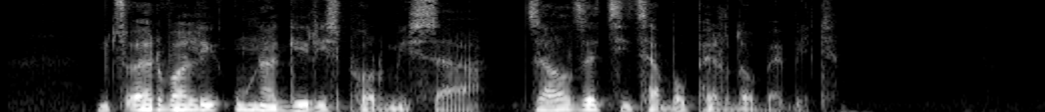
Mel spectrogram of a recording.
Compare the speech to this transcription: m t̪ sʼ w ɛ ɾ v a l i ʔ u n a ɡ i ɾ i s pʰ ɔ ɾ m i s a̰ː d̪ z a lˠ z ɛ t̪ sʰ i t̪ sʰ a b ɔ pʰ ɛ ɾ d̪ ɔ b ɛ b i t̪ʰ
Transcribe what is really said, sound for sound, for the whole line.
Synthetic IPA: m t̪ sʼ w ɛ ɾ v a l i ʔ u n a ɡ i ɾ i s pʰ ɔ ɾ m i s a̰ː d̪ z a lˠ z ɛ t̪ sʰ i t̪ sʰ a b ɔ pʰ ɛ ɾ d̪ ɔ b ɛ b i t̪ʰ

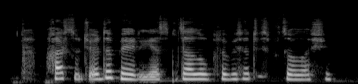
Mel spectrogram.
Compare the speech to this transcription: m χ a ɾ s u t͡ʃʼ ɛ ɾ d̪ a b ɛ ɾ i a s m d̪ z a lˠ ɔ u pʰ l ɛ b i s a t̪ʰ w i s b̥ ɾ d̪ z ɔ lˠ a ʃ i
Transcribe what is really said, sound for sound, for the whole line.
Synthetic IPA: m χ a ɾ s u t͡ʃʼ ɛ ɾ d̪ a b ɛ ɾ i a s m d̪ z a lˠ ɔ u pʰ l ɛ b i s a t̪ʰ w i s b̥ ɾ d̪ z ɔ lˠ a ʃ i

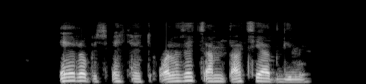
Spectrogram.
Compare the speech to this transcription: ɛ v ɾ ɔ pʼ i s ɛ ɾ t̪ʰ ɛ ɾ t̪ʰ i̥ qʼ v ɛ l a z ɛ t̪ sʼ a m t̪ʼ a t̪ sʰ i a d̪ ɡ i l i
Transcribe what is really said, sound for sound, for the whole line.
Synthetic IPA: ɛ v ɾ ɔ pʼ i s ɛ ɾ t̪ʰ ɛ ɾ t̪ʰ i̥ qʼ w ɛ l a z ɛ t̪ sʼ a m t̪ʼ a t̪ sʰ i a d̪ ɡ i l i

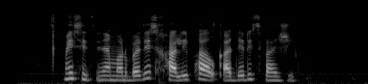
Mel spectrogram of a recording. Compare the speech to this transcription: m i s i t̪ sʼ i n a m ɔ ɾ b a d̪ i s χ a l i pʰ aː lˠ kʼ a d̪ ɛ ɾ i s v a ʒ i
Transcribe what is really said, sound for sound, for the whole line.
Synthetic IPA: m i s i t̪ sʼ i n a m ɔ ɾ b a d̪ i s χ a l i pʰ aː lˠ kʼ a d̪ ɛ ɾ i s v a ʒ i

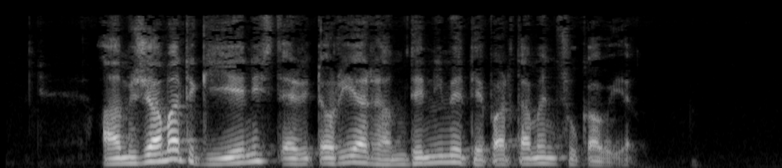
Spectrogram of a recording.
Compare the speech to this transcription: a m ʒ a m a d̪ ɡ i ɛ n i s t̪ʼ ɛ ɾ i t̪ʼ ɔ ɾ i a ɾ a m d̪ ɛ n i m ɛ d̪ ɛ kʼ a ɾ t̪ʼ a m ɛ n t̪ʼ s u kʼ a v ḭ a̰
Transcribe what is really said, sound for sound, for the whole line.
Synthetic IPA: a m ʒ a m a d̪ ɡ i ɛ n i s t̪ʼ ɛ ɾ i t̪ʼ ɔ ɾ i a ɾ a m d̪ ɛ n i m ɛ d̪ ɛ pʼ a ɾ t̪ʼ a m ɛ n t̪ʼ s u kʼ a v ḭ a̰

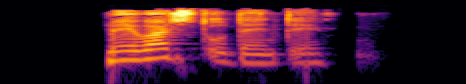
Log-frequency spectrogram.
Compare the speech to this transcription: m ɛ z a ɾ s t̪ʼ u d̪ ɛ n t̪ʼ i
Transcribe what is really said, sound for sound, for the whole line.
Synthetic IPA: m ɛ v a ɾ s t̪ʼ u d̪ ɛ n t̪ʼ i

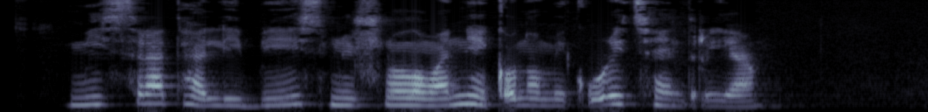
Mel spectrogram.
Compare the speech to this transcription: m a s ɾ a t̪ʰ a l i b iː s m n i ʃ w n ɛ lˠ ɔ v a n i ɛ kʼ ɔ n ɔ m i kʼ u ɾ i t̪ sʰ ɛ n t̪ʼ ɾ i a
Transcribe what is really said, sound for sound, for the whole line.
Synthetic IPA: m i s ɾ a t̪ʰ a l i b iː s m n i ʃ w n ɛ lˠ ɔ v a n i ɛ kʼ ɔ n ɔ m i kʼ u ɾ i t̪ sʰ ɛ n t̪ʼ ɾ i a

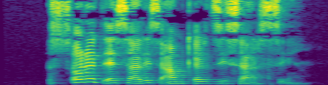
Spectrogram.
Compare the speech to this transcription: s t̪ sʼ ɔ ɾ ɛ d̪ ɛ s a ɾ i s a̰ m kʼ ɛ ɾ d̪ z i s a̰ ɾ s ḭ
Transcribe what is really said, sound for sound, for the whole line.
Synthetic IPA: s t̪ sʼ ɔ ɾ ɛ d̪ ɛ s a ɾ i s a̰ m kʼ ɛ ɾ d̪ z i s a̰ ɾ s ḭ

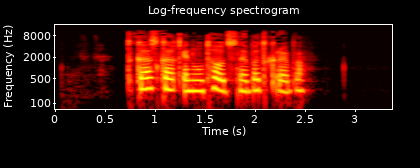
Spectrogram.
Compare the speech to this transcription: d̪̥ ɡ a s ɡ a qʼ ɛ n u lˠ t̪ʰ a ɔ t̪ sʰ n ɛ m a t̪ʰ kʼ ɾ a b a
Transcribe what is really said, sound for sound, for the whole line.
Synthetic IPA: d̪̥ ɡ a s ɡ a qʼ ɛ n u lˠ t̪ʰ a ɔ t̪ sʰ n ɛ b a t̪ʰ kʼ ɾ ɛ b a

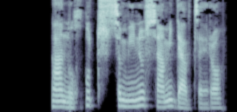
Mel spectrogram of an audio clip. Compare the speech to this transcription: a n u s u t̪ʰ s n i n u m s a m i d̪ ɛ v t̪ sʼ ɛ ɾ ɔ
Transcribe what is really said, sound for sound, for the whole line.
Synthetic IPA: a n u χ u t̪ʰ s m i n u s a m i d̪ a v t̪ sʼ ɛ ɾ ɔ

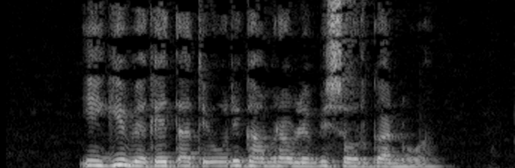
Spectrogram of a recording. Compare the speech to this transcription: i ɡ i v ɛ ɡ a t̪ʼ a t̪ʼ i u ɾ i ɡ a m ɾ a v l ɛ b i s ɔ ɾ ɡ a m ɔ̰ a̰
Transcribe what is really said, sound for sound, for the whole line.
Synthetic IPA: i ɡ i v ɛ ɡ ɛ t̪ʼ a t̪ʼ i u ɾ i ɡ a m ɾ a v l ɛ b i s ɔ ɾ ɡ a n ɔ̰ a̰

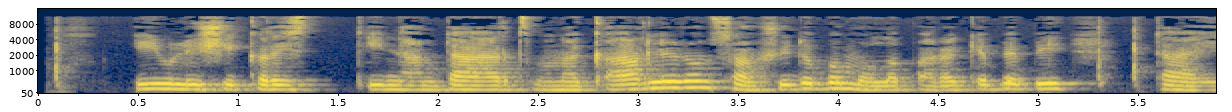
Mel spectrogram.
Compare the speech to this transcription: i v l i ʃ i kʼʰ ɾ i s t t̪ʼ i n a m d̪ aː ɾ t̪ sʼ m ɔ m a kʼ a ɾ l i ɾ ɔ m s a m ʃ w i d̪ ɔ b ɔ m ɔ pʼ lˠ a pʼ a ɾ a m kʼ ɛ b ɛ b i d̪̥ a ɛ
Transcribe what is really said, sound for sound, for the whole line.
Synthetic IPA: i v l i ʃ i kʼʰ ɾ i s t t̪ʼ i n a m d̪ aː ɾ t̪ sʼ m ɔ n a kʼ a ɾ l i ɾ ɔ m s a m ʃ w i d̪ ɔ b ɔ m ɔ lˠ a pʼ a ɾ a kʼ ɛ b ɛ b i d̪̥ a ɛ

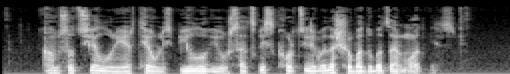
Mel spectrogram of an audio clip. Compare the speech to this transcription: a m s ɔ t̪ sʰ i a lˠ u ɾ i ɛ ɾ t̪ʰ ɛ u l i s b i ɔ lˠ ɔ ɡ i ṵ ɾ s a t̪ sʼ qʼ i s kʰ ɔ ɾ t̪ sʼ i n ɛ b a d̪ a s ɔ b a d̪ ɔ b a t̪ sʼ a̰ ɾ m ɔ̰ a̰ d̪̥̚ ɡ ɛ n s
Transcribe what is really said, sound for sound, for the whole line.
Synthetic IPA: a m s ɔ t̪ sʰ i a lˠ u ɾ i ɛ ɾ t̪ʰ ɛ u l i s b i ɔ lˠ ɔ ɡ i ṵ ɾ s a t̪ sʼ qʼ i s kʰ ɔ ɾ t̪ sʼ i n ɛ b a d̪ a ʃ ɔ b a d̪ ɔ b a t̪ sʼ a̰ ɾ m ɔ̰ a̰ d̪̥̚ ɡ ɛ n s

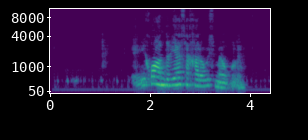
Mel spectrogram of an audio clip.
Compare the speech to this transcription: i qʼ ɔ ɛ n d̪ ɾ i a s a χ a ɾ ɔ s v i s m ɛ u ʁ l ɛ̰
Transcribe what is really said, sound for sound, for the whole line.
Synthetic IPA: i qʼ ɔ a n d̪ ɾ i a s a χ a ɾ ɔ v i s m ɛ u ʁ l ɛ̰

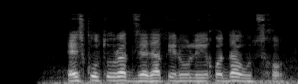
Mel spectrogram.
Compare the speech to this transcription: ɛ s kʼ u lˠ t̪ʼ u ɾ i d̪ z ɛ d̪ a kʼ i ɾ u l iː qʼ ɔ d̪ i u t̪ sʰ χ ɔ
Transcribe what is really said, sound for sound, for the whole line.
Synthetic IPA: ɛ s kʼ u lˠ t̪ʼ u ɾ a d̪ z ɛ d̪ a pʼ i ɾ u l iː qʼ ɔ d̪ a u t̪ sʰ χ ɔ

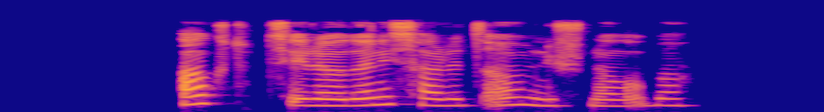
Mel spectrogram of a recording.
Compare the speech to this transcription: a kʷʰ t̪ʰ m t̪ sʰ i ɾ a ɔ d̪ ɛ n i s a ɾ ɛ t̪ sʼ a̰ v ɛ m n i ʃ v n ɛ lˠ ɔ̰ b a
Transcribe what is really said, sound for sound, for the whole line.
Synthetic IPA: a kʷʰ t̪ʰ m t̪ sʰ i ɾ ɛ ɔ d̪ ɛ n i s a ɾ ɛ t̪ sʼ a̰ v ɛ m n i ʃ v n ɛ lˠ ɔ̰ b a

